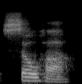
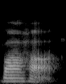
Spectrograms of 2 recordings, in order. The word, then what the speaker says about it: Svaha: Tare, Tu Tare, Ture, Soha. So the Tibetans they weren't able to pronounce V. So that syllable often is Soha. Sometimes it's pronounced Svaha.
